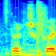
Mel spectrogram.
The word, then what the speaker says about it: Brčko: What is it? Brčko? – Brčko is the name of the city. – Oh, did I say it right though? – It's correct.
